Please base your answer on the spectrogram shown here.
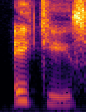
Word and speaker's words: aches: has old achis throb AIS is two syllables but modern printers who had lost the right pronunciation have aches as one syllable and then to complete the meter have foed in aches will throb thus what the poet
